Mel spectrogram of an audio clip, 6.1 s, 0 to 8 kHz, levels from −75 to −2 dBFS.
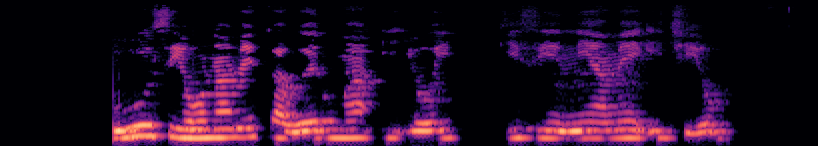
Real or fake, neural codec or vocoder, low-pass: real; none; 7.2 kHz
